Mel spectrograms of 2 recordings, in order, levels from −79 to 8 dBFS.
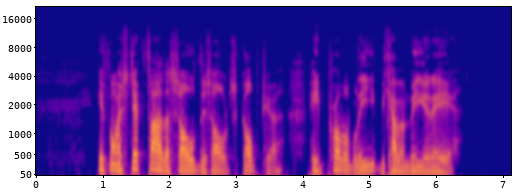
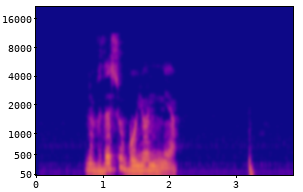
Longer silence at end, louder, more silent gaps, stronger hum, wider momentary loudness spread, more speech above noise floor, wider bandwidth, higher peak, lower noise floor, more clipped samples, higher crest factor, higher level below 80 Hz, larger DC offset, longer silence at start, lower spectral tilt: first, 0.85 s vs 0.6 s; first, -20 LUFS vs -26 LUFS; neither; neither; second, 11 LU vs 16 LU; first, 59 dB vs 43 dB; about the same, 12.5 kHz vs 11.5 kHz; first, -2 dBFS vs -10 dBFS; first, -78 dBFS vs -66 dBFS; neither; about the same, 18 dB vs 18 dB; first, -46 dBFS vs -52 dBFS; neither; first, 0.95 s vs 0.75 s; about the same, -6.5 dB/octave vs -7.5 dB/octave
